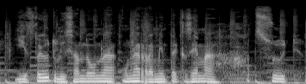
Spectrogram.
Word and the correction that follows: Hootsuite: o no ¿cómo se dice? Shot, Hootsuite, Hootsuite.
